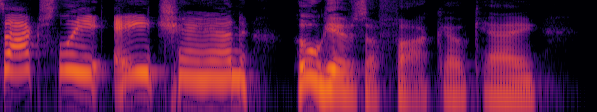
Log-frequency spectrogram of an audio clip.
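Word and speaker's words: Achane: People say I I pronounce Devon Achain's name wrong. Nick, it's actually a Chan.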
